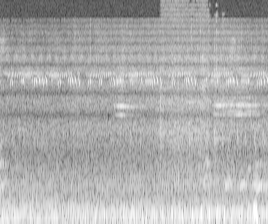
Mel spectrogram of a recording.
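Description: Paper rustles as a roll is pushed into a bag.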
